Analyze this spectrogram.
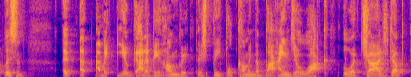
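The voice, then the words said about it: Imitates another person's voice. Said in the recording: “I'm doing my impression.”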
